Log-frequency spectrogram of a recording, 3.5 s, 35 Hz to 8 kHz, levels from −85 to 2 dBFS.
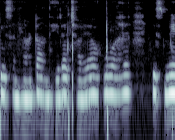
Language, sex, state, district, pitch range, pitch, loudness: Hindi, female, Odisha, Sambalpur, 180-210 Hz, 200 Hz, -20 LUFS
